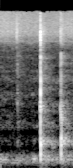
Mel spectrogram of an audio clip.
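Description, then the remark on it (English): Two sharp hand claps in quick succession, fairly loud, with a faint softer clap just before them, made on waking up as part of a Guru Sakash practice, over a quiet background and no talking. “make a kind of clapping sound like this when waking up.”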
